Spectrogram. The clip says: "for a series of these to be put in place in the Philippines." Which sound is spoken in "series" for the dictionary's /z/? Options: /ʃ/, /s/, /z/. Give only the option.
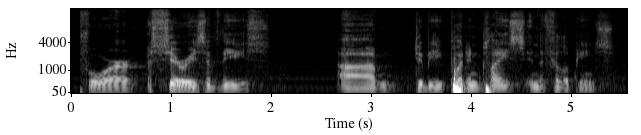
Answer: /z/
